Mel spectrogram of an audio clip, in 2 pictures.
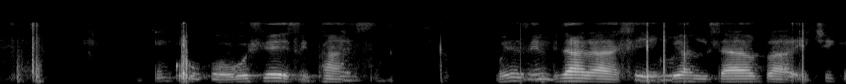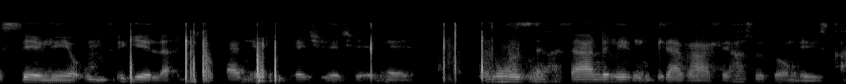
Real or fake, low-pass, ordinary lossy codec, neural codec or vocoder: fake; 7.2 kHz; Opus, 32 kbps; codec, 24 kHz, 0.9 kbps, WavTokenizer, medium speech release version 2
